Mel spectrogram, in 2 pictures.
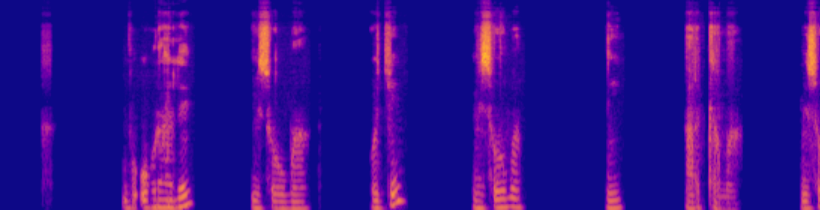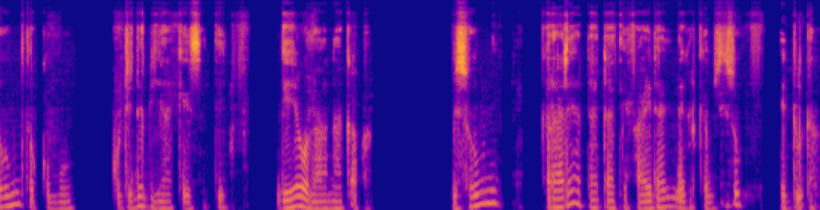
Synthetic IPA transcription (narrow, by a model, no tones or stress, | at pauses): bʊʔuːɾaːle̞ː | mɪso̞ːmaː | hɔd͡ʒiːn | mɪso̞ːmɐ | nɪ | ɐɾɡɐmɐ | mɪso̞ːmnɪt̪ɔkːʊmːo̞ː | ɡ̥ʊd̪ɪnɐbɪjːaːke̞ːsːɐ̥t̪ːɪ | ɡɛʔeːɔlaːnaːkʼɐbɐ | mɪso̞ːmnɪ | kʰɐɾʔaːle̞ːɐd̪ːaːd̪ːaːt̪iːfaːjɪd̪aːnɪnɐɡɐɾɡɐmsiːs̬ʊhɛd̪ːuːᶑɐ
